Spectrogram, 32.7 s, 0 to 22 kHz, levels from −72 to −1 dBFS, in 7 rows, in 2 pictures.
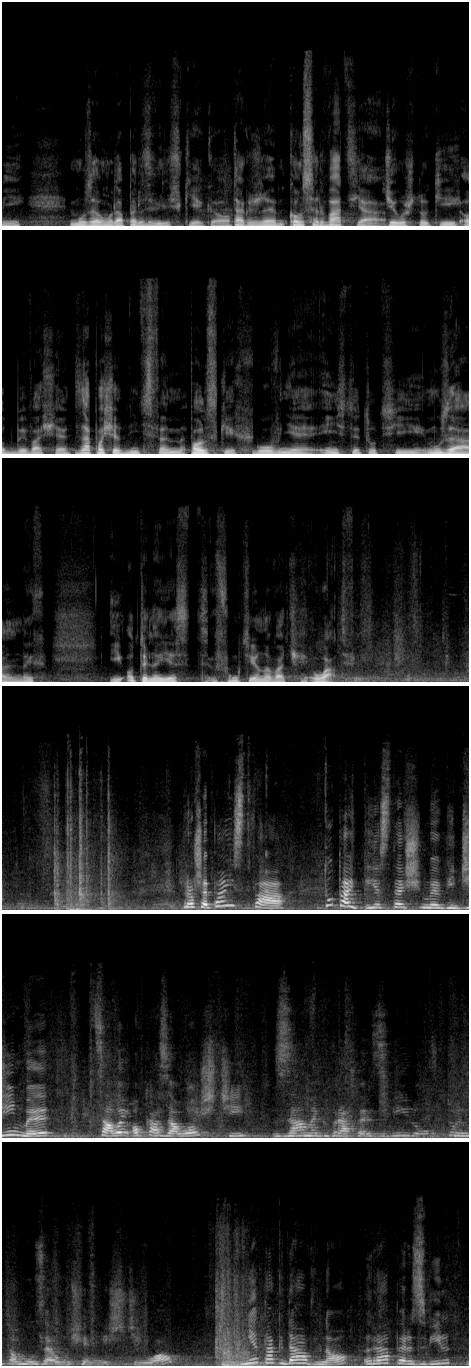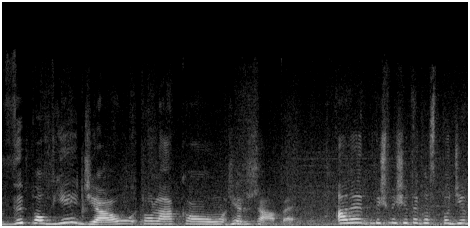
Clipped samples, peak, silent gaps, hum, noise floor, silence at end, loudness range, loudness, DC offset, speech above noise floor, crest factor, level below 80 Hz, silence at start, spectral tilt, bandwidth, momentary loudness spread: under 0.1%; 0 dBFS; none; none; -40 dBFS; 0 s; 6 LU; -22 LUFS; under 0.1%; 19 dB; 22 dB; -46 dBFS; 0 s; -5.5 dB/octave; 17.5 kHz; 16 LU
